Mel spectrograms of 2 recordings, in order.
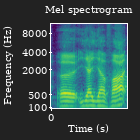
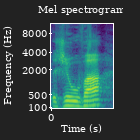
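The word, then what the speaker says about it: יהוה: c'est le fait de prouver que yayava est vrai que j'appelle souvent et le fait de prouver que jéhovvah est faux et AHA et faux et Yahou également et faux que tout le monde appelle temps nous allons prouver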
